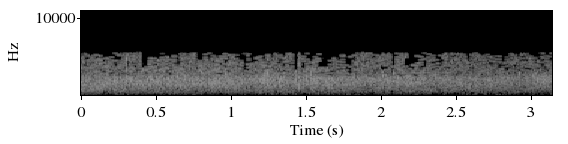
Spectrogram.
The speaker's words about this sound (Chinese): 再给上帝一个掌声吧，哈利路亚。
